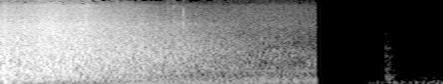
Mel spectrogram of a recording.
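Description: Transition sound effect: a sudden burst of rushing, surf-like noise that fades steadily over about three seconds and then cuts off abruptly.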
